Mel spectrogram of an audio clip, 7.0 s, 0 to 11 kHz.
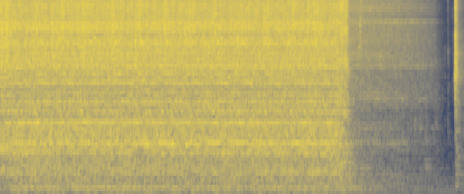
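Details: Hobart APU sitting 8+ years, after cleaning switch and ignition points to restore spark: even quick cranking about four beats a second, spins freely without firing, then winds down; normal cranking.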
